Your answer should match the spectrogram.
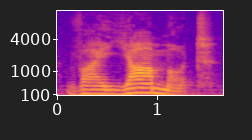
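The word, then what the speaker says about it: וַיָּמָת: So when I pronounce this word, I pronounce it as vayamot, vayamot. Not with any other combination of sounds.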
